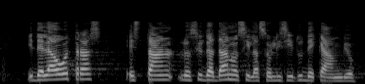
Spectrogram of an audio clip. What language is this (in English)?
Spanish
